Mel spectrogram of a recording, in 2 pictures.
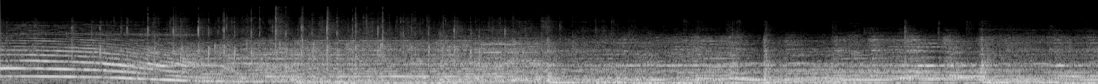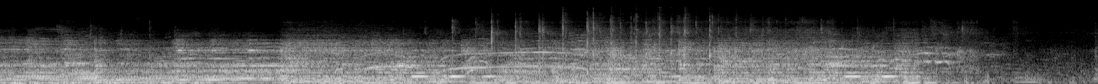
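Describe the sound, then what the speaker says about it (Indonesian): A seminar audience gives a sustained burst of applause and cheering lasting about twenty seconds, dense and loud throughout, with music and voices mixed in before it fades out at the end. "Kita beri aplaus yang meriah"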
